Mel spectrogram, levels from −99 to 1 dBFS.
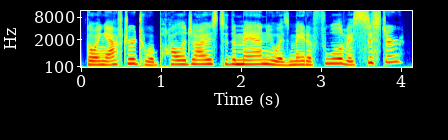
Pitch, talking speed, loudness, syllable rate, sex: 245 Hz, 215 wpm, -15 LUFS, 5.4 syllables/s, female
